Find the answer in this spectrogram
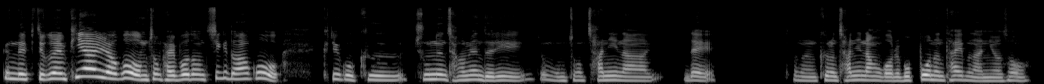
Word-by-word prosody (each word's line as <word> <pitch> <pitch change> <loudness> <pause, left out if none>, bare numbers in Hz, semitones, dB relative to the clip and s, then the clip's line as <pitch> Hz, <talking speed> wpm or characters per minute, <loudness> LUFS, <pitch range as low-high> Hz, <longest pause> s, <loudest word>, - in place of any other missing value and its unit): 근데 255 -3 +3
죽음을 250 +2 +3
피하려고 290 -6 +6
엄청 220 +3 +1
발버둥 225 +2 +2
치기도 275 +2 -3
하고 260 +2 +1 0.4
그리고 225 -4 -3
그 200 +1 -3
죽는 235 0 0
장면들이 190 -2 -2
좀 210 -6 -11
엄청 175 +2 -8
잔인한데 190 - -6 0.8
저는 180 -4 -8
그런 190 +1 -3
잔인한 195 +1 -3
거를 170 0 -2
못 185 +1 -3
보는 215 -3 +3
타입은 200 -2 -4
아니어서 165 +2 -6
205 Hz, 315 characters per minute, -22 LUFS, 185-235 Hz, 0.8 s, 피하려고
